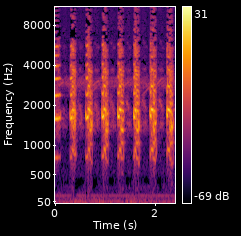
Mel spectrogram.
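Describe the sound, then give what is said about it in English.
A turkey call imitates a wild turkey hen's yelp: a rapid, evenly spaced series of short, scratchy, raspy notes, each loud and nasal, repeating in a steady rhythm with silence between. “That's the yelp of the wild turkey hen. It's yelping like the hen to the gobbler.”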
